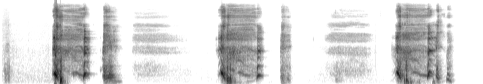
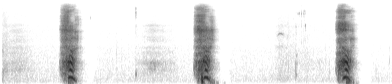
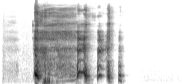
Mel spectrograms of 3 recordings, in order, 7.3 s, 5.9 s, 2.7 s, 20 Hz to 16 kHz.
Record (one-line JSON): {"three_cough_length": "7.3 s", "three_cough_amplitude": 32768, "three_cough_signal_mean_std_ratio": 0.25, "exhalation_length": "5.9 s", "exhalation_amplitude": 24134, "exhalation_signal_mean_std_ratio": 0.24, "cough_length": "2.7 s", "cough_amplitude": 32768, "cough_signal_mean_std_ratio": 0.32, "survey_phase": "beta (2021-08-13 to 2022-03-07)", "age": "45-64", "gender": "Female", "wearing_mask": "No", "symptom_none": true, "smoker_status": "Never smoked", "respiratory_condition_asthma": false, "respiratory_condition_other": false, "recruitment_source": "REACT", "submission_delay": "2 days", "covid_test_result": "Negative", "covid_test_method": "RT-qPCR"}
